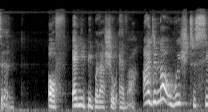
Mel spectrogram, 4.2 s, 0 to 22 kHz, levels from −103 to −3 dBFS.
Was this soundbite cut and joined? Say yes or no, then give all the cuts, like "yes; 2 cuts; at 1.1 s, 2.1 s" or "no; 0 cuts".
yes; 1 cut; at 2.9 s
